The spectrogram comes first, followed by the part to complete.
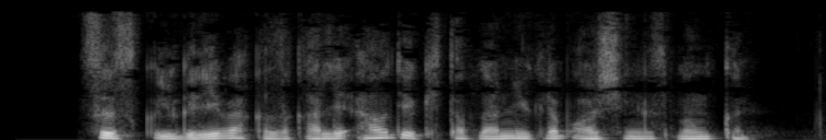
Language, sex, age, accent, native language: Uzbek, male, under 19, Jizzax, Uzbek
